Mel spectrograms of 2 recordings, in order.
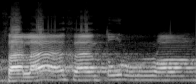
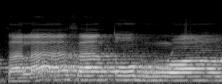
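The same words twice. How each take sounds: Both takes have the same delivery.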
